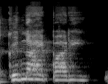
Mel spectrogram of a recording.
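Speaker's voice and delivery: high, gentle bedtime voice; fond good night. Acted. Octopus bids his buddy good night, fond. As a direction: say it sweetly at bedtime.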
